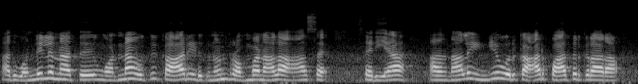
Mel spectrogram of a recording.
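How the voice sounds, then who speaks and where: A woman's voice: mid-range voice, fairly even intonation, fairly quick, dull audio, a little hiss or hum, natural voice. A woman playing a clever young daughter-in-law who is sweet to the family and sarcastic in asides. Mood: explaining.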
